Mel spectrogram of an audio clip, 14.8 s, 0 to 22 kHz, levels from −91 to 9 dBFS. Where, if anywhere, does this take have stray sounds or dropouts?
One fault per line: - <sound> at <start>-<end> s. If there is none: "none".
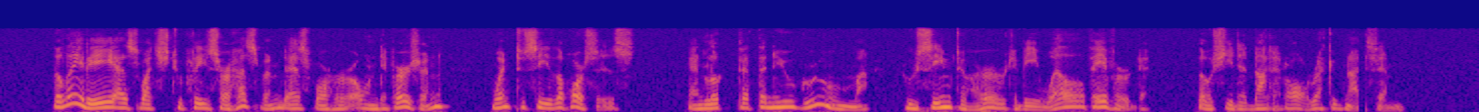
- dropout at 13.6-13.7 s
